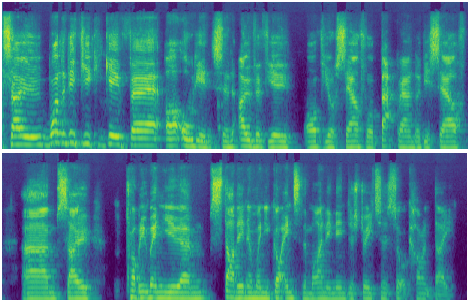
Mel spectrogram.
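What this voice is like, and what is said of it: Noticeable accent. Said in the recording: “your voice. You got a great accent. Love the accent.”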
